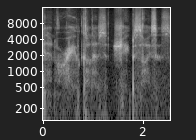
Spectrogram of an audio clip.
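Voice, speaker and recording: Someone whispers at a very slow pace in a gentle, calm tone, with noticeable background noise behind. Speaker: ASMR creator who reads poems. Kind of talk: whispered ASMR poetry reading. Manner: soft, gentle, calm.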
